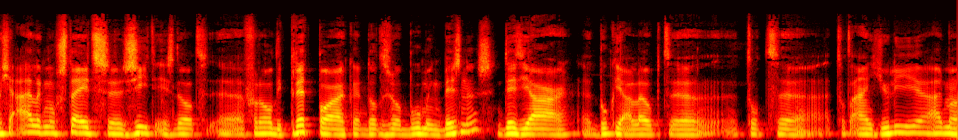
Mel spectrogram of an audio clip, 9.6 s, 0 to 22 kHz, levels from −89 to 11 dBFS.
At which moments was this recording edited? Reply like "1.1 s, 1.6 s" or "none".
none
